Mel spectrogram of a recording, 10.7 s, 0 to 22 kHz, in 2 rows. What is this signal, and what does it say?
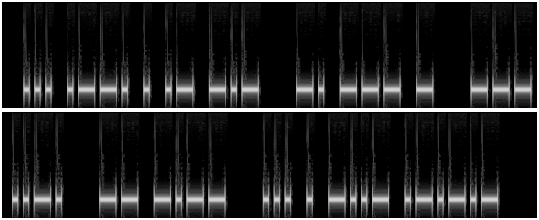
Morse code, heard as a keyed tone, about 22 wpm, 700 Hz. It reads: SPEAK NOT OF MY SEX.
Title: Sentences from Top 1600 Words 22wpm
